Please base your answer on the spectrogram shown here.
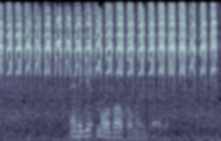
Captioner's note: chirping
